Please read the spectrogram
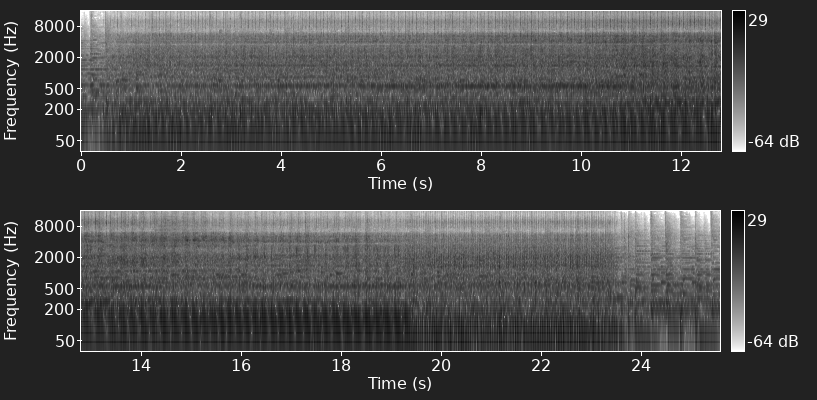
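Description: An engine running steadily under background music; its lowest tones drop away about three-quarters of the way through.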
